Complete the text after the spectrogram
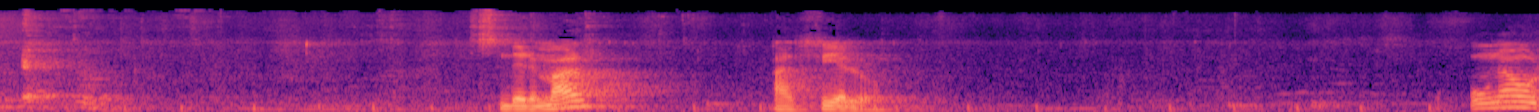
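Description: A young man speaks slowly and solemnly into a microphone, in a room with some echo.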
